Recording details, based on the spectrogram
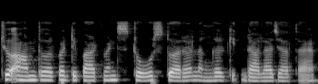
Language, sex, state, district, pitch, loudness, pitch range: Hindi, female, Uttarakhand, Uttarkashi, 190 Hz, -19 LUFS, 175-200 Hz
